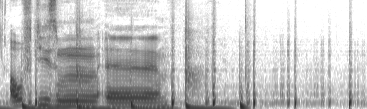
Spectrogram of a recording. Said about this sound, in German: auf diesem Signal ist so ein Echo mit drauf. Das kommt aus dem Rechner. Ich drehe das mal trocken. Das hier ist das eigentliche Signal. Und mit dem Echo kann ich dem halt irgendwie mehr Kultur geben.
